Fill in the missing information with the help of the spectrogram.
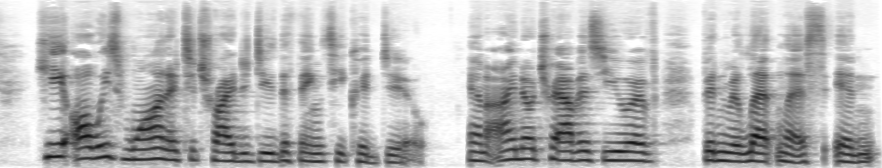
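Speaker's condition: No condition

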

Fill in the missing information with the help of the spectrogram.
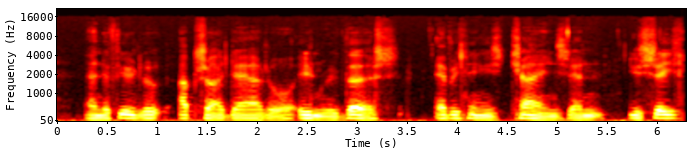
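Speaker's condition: Tongue cancer; aggressive tongue cancer

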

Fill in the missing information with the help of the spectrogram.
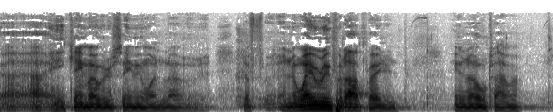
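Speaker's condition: Parkinson's

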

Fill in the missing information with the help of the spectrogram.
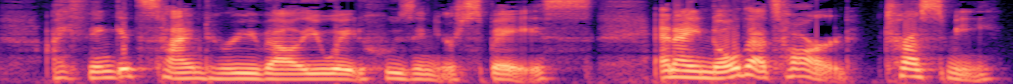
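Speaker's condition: No condition

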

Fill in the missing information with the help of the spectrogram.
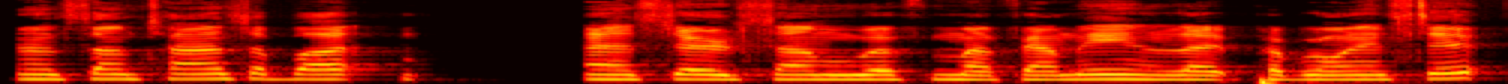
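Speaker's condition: Down syndrome

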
